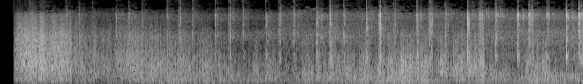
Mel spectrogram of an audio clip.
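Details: Horse running very fast on a road, hooves striking hard ground in a quick, uneven clip-clop of sharp clacks, several per second, over a steady rumbling background.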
